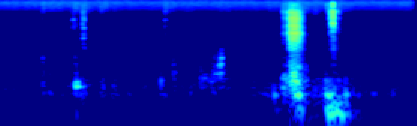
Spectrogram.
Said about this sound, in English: So I'm going to leave you with that for a second while I drink water.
